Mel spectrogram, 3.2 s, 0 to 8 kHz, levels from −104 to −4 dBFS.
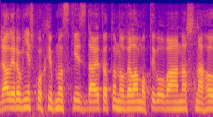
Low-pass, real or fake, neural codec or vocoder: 7.2 kHz; fake; codec, 16 kHz, 1 kbps, X-Codec, HuBERT features, trained on LibriSpeech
